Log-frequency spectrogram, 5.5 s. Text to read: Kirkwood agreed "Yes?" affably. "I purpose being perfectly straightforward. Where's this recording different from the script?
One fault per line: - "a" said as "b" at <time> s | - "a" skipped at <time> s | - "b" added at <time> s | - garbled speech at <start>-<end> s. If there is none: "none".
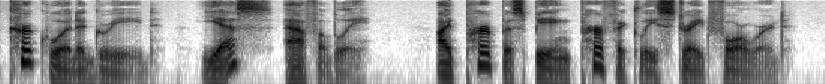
none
